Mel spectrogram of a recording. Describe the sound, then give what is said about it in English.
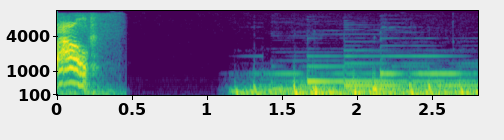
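A single loud meow, a brief pause, then a dense chorus of many cats meowing and yowling over one another, building steadily and continuing to the end. “Hey, where did all these cats come from?”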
